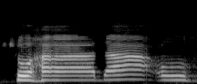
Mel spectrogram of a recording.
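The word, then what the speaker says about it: شهداء: আইলান হ্যাঁ, জাযাআন, জাযাআন উলাইকা উলাইকা শুহাদাউ। রাসু শুহাদা বলেন। শুহাদাউ হ্যাঁ, বানান করেন তো এটা দেখি।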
